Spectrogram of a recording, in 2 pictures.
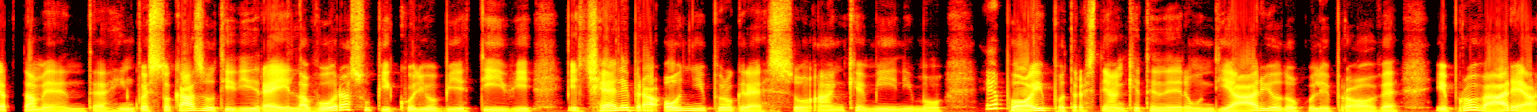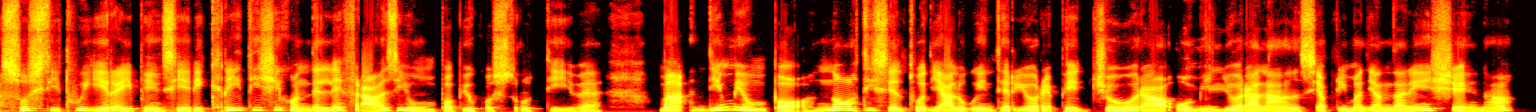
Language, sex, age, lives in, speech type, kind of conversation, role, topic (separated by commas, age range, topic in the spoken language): Italian, female, 20-24, Italy, read, expert-assistant, expert, Come si può superare la paura di esibirsi davanti a un pubblico e imparare a godersi il momento?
